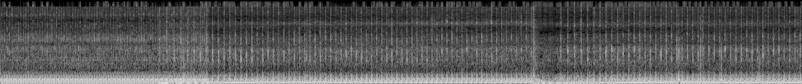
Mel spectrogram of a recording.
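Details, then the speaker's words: Supercharged big-block 1968 Plymouth Barracuda on its first start: lumpy, uneven idle that stumbles and nearly dies twice before recovering, misfiring; not yet timed, backfiring through the intake pop-off valve; the number 1 plug was dry. "Got to figure out why it's idling so funky. And you also need to get it timed."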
